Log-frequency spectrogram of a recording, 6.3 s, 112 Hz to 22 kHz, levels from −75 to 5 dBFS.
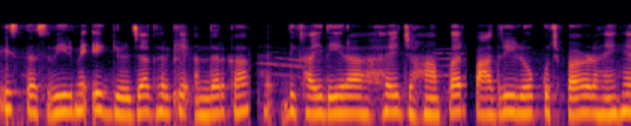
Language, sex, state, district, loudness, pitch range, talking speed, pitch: Hindi, female, Goa, North and South Goa, -16 LUFS, 195-210 Hz, 200 wpm, 200 Hz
